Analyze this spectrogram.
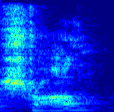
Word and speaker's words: Strahle: or something, and I'm sure it wasn't pronounced Strahle, it was probably Strahle. That's how you really say my name.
